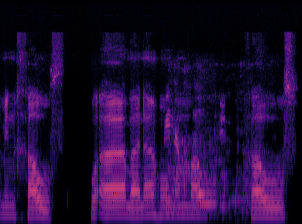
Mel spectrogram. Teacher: یہ حروف لین کو لمبا نہیں کیا جاتا زیادہ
